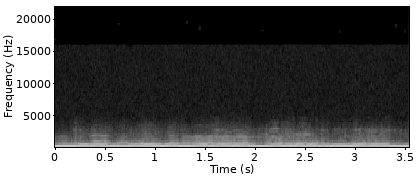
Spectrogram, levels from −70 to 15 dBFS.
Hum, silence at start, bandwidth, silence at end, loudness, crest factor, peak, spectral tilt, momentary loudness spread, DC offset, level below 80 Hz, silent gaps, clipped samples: none; 0 s; 5.2 kHz; 0 s; -11 LUFS; 8 dB; 0 dBFS; -10 dB/octave; 2 LU; 30%; -40 dBFS; none; under 0.1%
